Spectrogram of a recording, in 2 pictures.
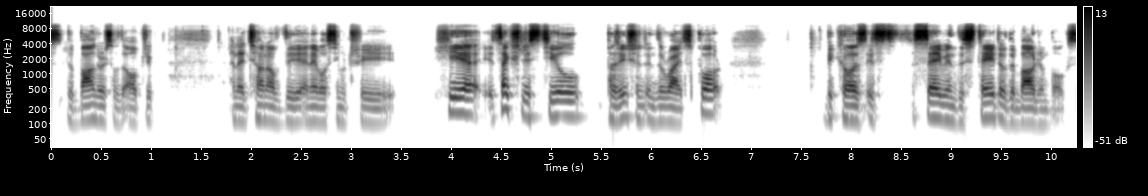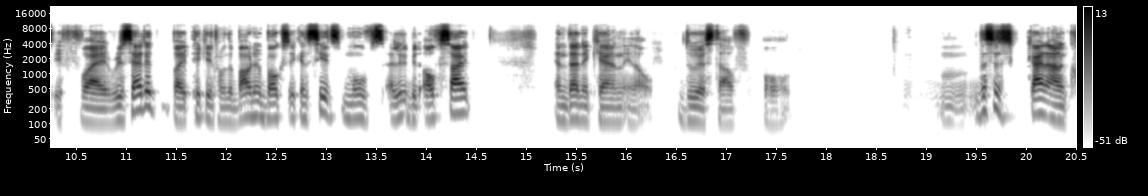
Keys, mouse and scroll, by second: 1.3 click, 1.5 alt+middle click, 1.8 s, 2.6 click, 4.4 alt+middle click, 7.7 s, 9.0-13.6 drag.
